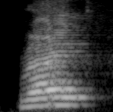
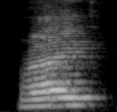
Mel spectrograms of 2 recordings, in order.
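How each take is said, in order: No difference in how they are said.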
